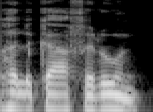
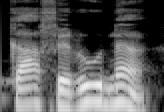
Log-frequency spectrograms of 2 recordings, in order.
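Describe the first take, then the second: First: The final short vowel is dropped, ending on n. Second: The final short vowel is pronounced at the end. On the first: The word ends a sentence, so the last vowel is silent. "but we pronounce it as" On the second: This is the full written form of the word. "It will be kafiruna"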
